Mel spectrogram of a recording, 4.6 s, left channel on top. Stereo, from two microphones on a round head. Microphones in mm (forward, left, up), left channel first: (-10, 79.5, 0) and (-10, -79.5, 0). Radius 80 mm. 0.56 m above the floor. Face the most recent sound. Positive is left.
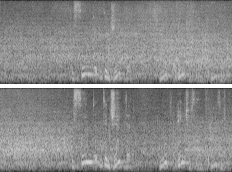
turn(degrees=-55)  # may be behind; listen again after turning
